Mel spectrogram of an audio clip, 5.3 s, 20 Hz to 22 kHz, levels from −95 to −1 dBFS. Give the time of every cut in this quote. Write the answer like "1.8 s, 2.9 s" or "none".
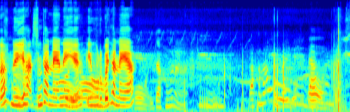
none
